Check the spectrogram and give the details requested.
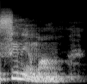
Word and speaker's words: সিনেমা: দন্ত স উচ্চারিত হয় একমাত্র বিদেশি শব্দ, অর্থাৎ ইংরেজি থেকে আগত বাংলা শব্দে। যেমন আমরা উচ্চারণ ধরো করছি সিনেমা, সিনেমা উচ্চারণ করার সময় জিভটা দেখো ঠিক দাঁতেই লাগছে।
